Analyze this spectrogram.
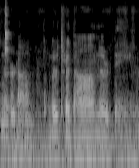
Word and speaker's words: Notre Dame: The correct French pronunciation of Notre Dame is not Notre Dame because they don't just fucking say R's. It's like Not. it's like it would be Notre.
